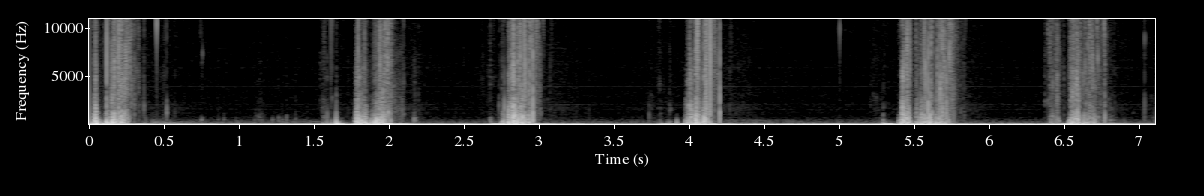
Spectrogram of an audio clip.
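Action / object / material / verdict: scrape / silicone microphone ear scraped by a bamboo pick / silicone / none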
